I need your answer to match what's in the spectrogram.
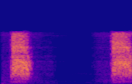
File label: snort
